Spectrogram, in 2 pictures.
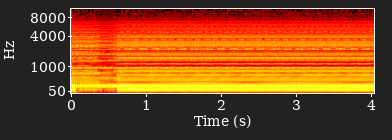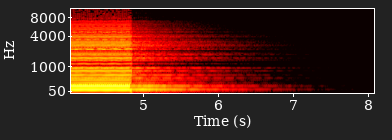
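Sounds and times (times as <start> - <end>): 
dramatic music: 0.0 - 6.0.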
